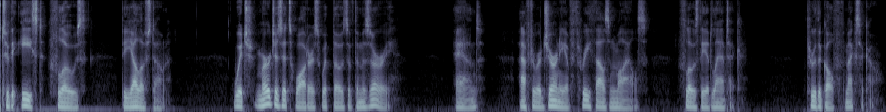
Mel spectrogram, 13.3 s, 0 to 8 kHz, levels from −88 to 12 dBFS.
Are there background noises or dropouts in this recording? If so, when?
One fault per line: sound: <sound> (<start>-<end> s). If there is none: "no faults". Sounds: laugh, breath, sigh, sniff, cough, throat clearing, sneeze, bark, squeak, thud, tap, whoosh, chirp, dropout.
no faults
